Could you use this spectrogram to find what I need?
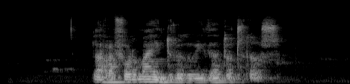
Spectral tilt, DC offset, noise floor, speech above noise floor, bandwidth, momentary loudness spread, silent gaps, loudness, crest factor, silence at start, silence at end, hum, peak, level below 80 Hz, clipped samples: -5 dB/octave; under 0.1%; -65 dBFS; 39 dB; 10.5 kHz; 8 LU; none; -27 LUFS; 18 dB; 0.95 s; 0.7 s; none; -10 dBFS; -56 dBFS; under 0.1%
